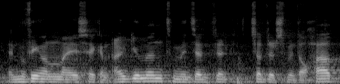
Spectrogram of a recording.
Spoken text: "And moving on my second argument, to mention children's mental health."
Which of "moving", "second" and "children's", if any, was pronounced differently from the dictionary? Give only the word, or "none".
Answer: children's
